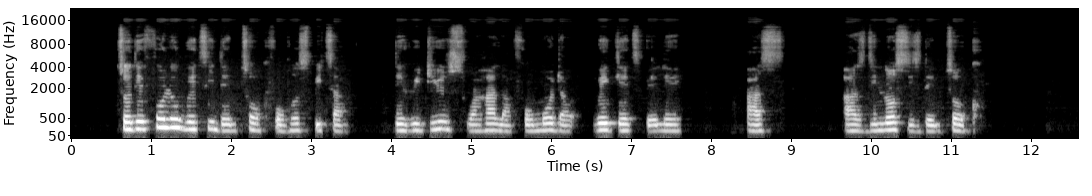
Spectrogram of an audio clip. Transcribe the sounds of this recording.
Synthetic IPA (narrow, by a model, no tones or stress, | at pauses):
todefɔlowetĩndɛ̃mtʰɔkfɔɦɔspitʰal | deɹidjuswaɦalafɔmɔdal | weɡɛtb̥ɛlɛ | azsdinɔsis̬dɛ̃mtʰɔk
